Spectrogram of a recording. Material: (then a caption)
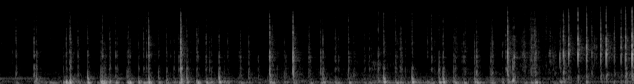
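Cardboard. Long nails tap rapidly and lightly scratch across the glossy front of a cardboard box of acrylic paint pens. The result is a quick, irregular run of short, dry clicks over a soft low thud, with faint bright scratchy edges and almost no ring. The tapping grows brighter and busier toward the end.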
